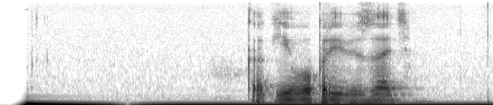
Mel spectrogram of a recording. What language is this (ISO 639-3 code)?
rus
